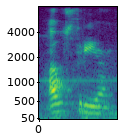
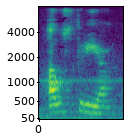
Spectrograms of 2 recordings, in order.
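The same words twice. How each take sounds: First: It is said with Spanish pronunciation. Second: The same.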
